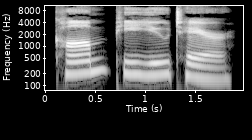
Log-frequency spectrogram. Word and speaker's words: computer: Repeat after me. Computer. The stress is on the second syllable, computer. Now, photograph.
